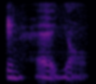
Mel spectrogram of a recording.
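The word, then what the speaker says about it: Einherjar: You're one of the Inherjar now. He pronounced the word like Inherjar.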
